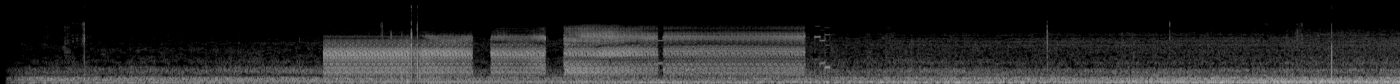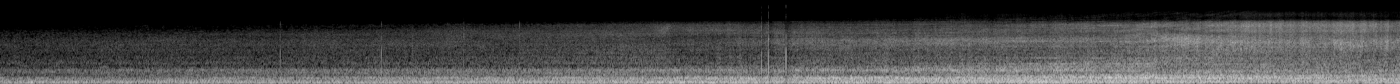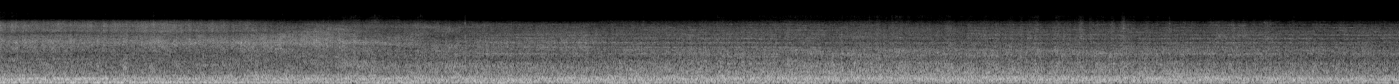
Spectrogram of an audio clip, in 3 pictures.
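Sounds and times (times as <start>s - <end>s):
train rumbling past: 8.5s - 41.9s.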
